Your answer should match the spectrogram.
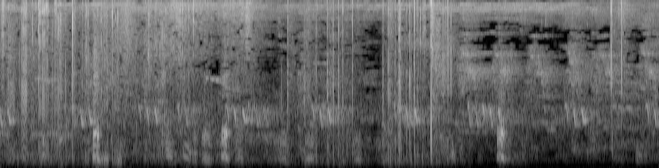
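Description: Nursing sow grunting in short, repeated grunts about once a second while her piglets suckle, with short high chirps in the background.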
